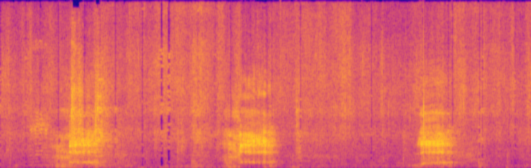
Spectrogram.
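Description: Sheep bleating: three loud bleats, about a second in, near the middle and near the end.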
